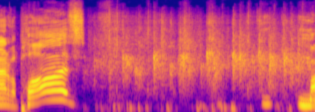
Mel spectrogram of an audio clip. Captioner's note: applause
